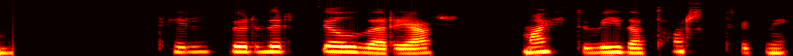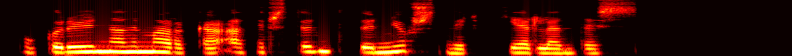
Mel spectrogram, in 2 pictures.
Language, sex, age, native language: Icelandic, female, 30-39, Icelandic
